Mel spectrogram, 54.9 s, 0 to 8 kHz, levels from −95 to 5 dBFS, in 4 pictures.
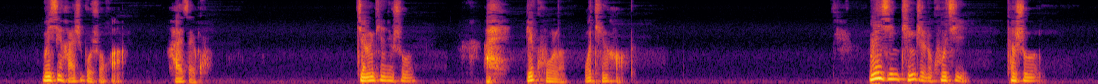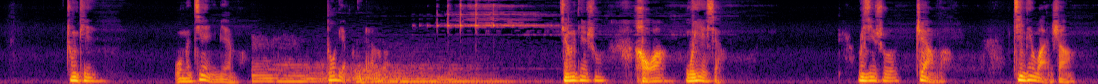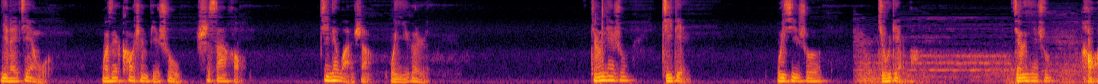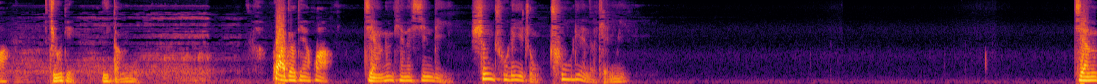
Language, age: Chinese, 60-79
